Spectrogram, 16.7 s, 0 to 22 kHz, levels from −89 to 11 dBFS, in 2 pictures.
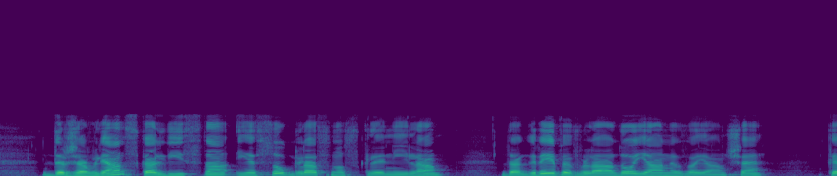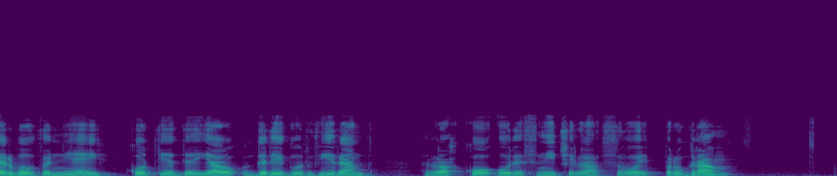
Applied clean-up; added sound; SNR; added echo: none; none; none; none.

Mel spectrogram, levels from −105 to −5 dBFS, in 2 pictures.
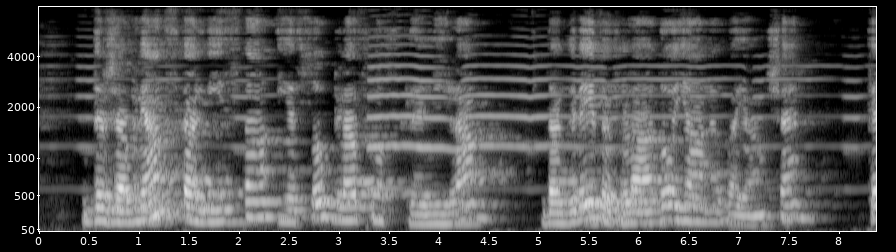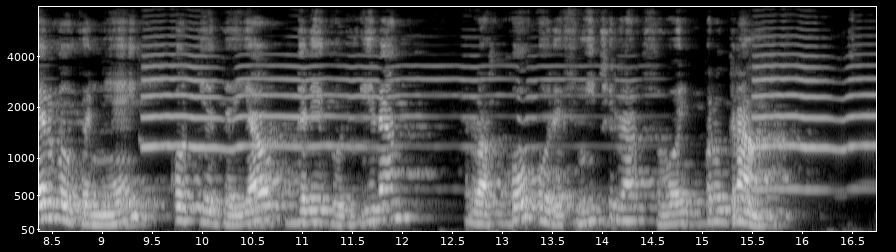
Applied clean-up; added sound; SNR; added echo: classical method WPE with log-MMSE.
